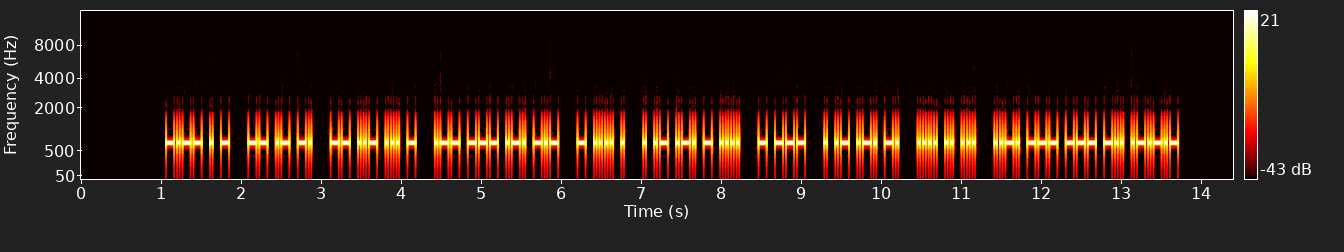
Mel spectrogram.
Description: Morse code, heard as a keyed tone, about 34 wpm, 700 Hz. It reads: YET MAN MUST WORK THE EARTH TO EARN HIS FOOD.
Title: Sentences from Top 1500 Words 35wpm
